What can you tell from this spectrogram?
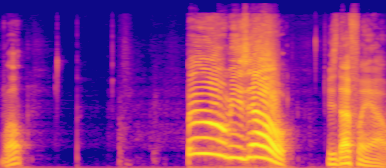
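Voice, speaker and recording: In a very clean recording with a silent background, a man is speaking. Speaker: sports streamer. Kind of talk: live watch-along commentary. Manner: animated, loud.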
